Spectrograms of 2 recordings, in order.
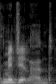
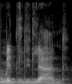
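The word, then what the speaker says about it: Midtjylland: Because in my brain, all I want to say is Midgetland. And I know it's not Midgetland. It's like Midland, right?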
